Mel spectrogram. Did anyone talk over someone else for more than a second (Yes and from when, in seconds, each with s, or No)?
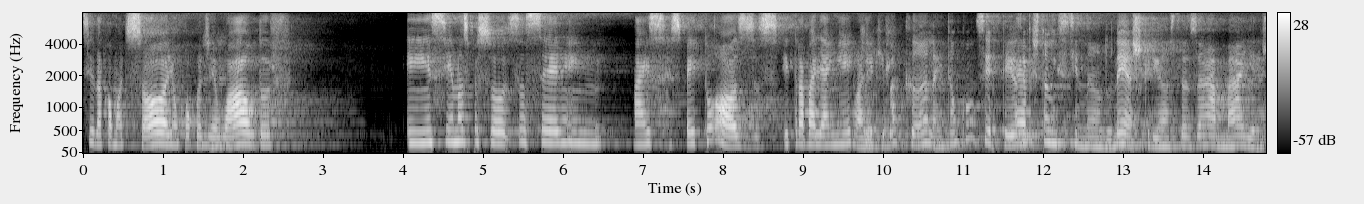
No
